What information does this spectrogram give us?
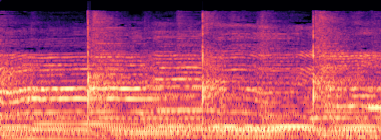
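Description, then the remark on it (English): Three steady hand claps land about half a second apart over a sung hallelujah worship song, mixed into the full, continuous song rather than standing out alone. “Clap your hands in your home.”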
